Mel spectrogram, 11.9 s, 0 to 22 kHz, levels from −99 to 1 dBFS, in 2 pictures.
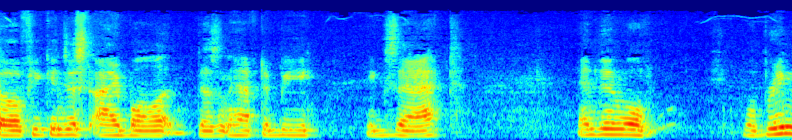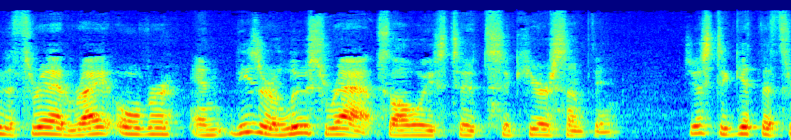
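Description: No technical faults can be heard anywhere in the recording; the signal holds steady throughout without any disturbance or break.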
